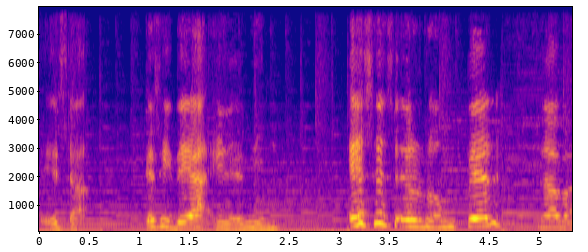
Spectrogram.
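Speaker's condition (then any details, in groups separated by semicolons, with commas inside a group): Cerebral palsy from birth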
